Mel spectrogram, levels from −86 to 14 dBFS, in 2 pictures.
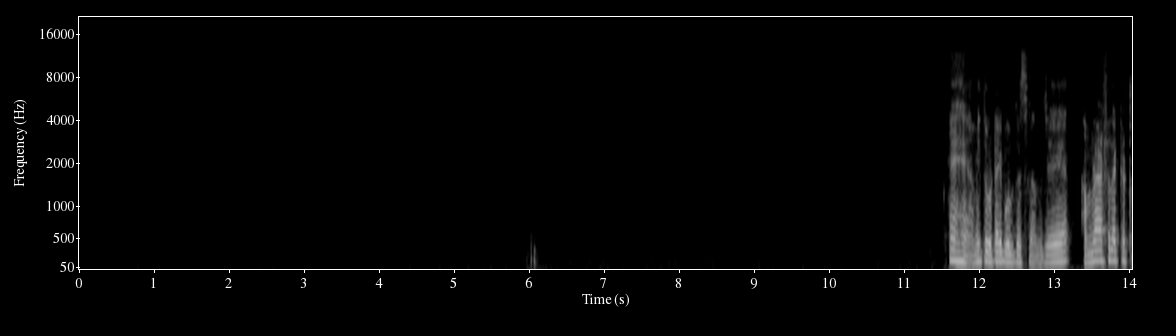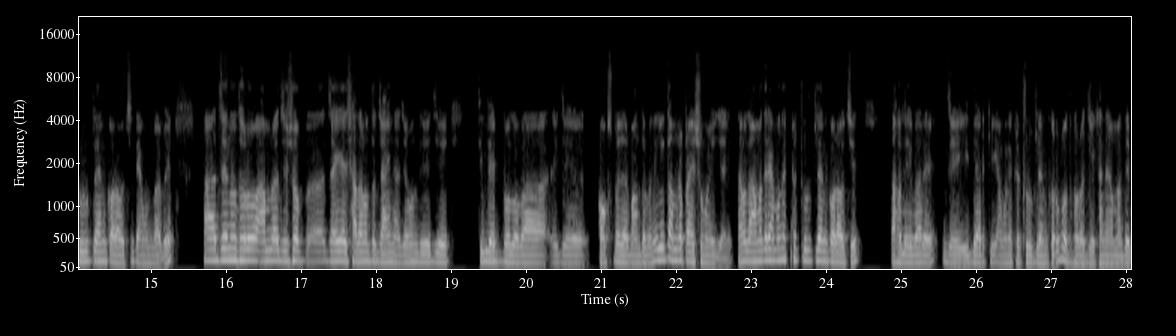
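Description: No technical faults can be heard anywhere in the recording.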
